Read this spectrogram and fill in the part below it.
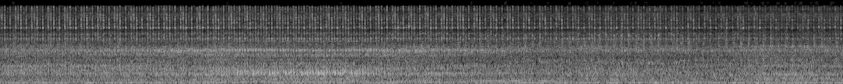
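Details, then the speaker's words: BMW N55 engine cold at idle: steady light knock, roughly three per second, seemingly coming from the cylinder head; cause unclear; cold start knock. "откуда-то стук идет в головку."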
